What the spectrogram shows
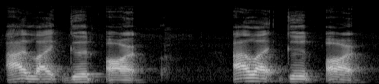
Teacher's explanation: I am holding my breath on the r sound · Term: silent T sound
